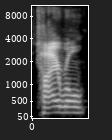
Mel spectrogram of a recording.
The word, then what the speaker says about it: Tyrol: It's Tyrell Pickle Ball Shoes. You spell it T Y R O L.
